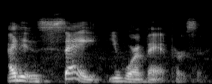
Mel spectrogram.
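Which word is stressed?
say. The stress falls on the word say. It was thought but not said. "but I was thinking it"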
